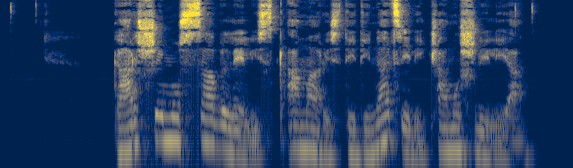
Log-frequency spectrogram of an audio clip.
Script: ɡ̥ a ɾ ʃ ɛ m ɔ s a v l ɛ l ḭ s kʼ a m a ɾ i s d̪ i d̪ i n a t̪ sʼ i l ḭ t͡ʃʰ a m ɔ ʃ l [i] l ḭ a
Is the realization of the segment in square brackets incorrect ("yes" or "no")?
no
